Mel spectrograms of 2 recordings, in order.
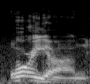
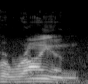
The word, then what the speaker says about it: Orion: of all I don't why they started calling I think that the word oron instead of Orion uh was everybody watch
